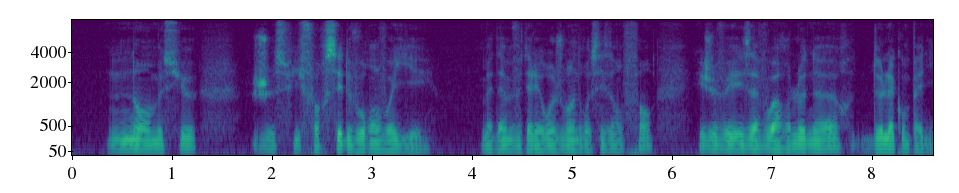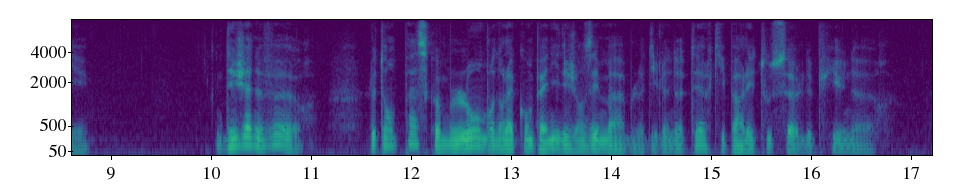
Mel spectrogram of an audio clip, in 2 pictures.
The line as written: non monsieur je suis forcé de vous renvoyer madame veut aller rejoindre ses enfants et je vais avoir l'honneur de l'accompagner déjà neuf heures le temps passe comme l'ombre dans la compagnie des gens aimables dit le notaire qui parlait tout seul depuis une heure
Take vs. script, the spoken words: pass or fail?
pass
